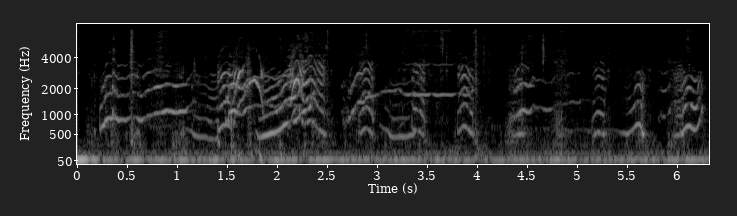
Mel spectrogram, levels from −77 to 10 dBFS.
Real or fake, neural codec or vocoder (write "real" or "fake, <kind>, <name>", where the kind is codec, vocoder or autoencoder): real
